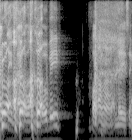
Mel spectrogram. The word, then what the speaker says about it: Matewan: Madawan, like the where there was the famous coal strike and led to basically like a mini labor war.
